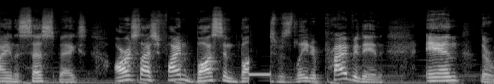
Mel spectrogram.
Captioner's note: beep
